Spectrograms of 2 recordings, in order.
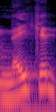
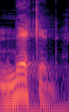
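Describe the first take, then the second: First: It is said in a standard accent. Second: It is said in a Southern accent.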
